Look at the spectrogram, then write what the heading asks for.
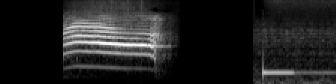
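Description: A black cat named Maxwell gives two clear, close meows: a long, rising-and-falling call, then after a short pause a briefer, lower meow, with quiet surroundings between them.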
